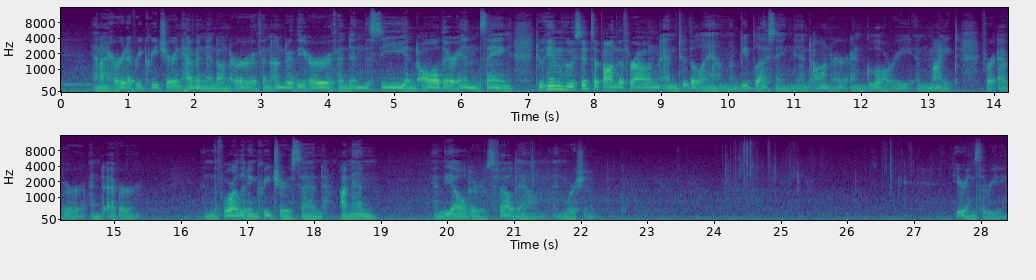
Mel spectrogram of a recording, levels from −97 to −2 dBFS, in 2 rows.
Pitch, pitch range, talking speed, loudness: 95 Hz, 90-105 Hz, 130 wpm, -37 LUFS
